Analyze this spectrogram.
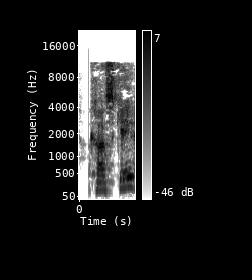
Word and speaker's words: Coskata: Yeah, we pronounce it Coskata. Okay. Coskata-Coatue. Coskata is one of my favorite places on the planet.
